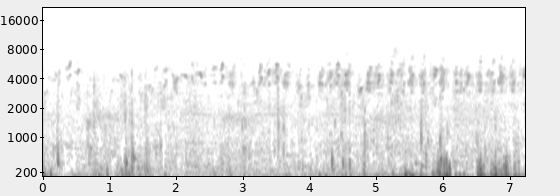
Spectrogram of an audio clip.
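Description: Small birds chirping repeatedly in the background, with a run of low, uneven thumps from about five seconds in.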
